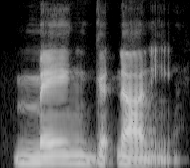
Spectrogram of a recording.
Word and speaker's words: Manghnaani: Is MANGH the first syllable, or is it MANG and then HNANI is the last one? I'm not really sure. I would wager the H is silent. Mangnani.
